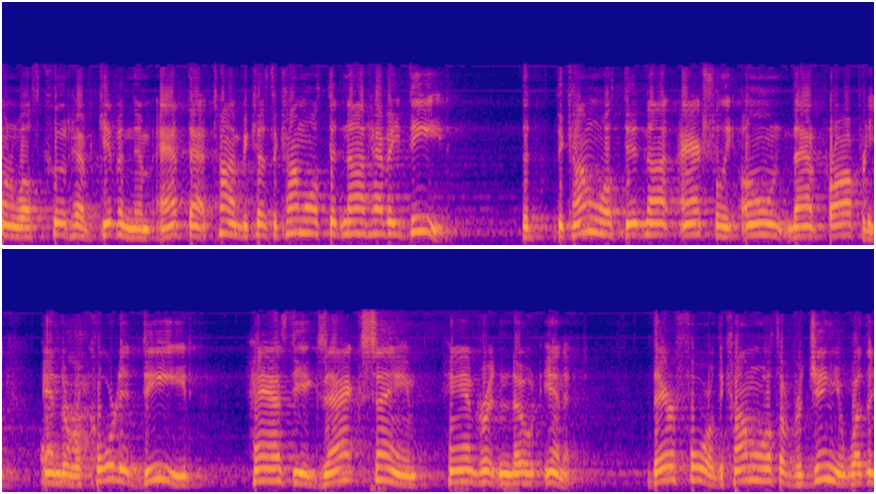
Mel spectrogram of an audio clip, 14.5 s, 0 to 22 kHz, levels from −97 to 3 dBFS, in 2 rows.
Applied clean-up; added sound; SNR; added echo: none; none; none; reverberation time 2.1 s.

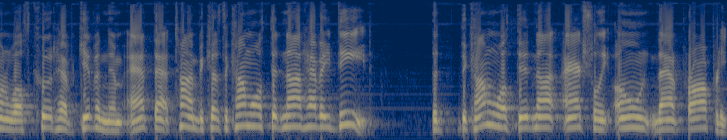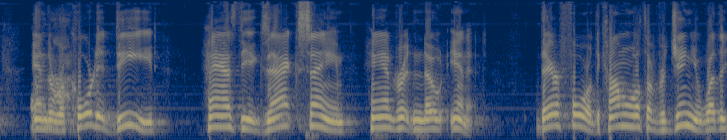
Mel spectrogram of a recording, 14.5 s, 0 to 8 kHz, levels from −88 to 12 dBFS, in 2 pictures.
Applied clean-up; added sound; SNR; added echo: none; none; none; none.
